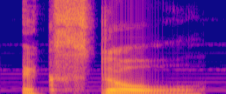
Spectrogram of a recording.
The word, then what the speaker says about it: extol: The next verb is extol. To extol, this word has 2 syllables, and the stress is on that second syllable.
